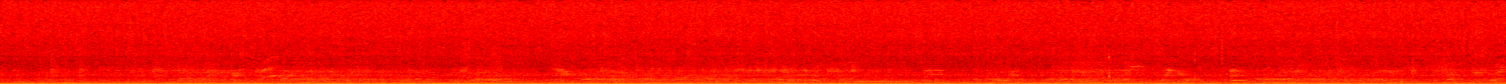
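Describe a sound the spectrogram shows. A young man blows and tries to whistle softly through pursed lips close by.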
